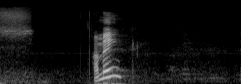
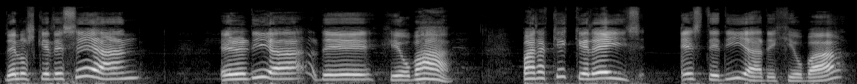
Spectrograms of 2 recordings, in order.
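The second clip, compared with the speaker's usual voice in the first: scripture reading; 5 semitones higher, 5 dB louder than usual. Acted. Reads Amos aloud.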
